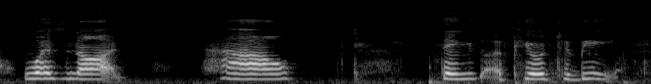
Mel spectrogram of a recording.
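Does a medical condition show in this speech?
Yes: cerebral palsy; uses wheelchair.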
